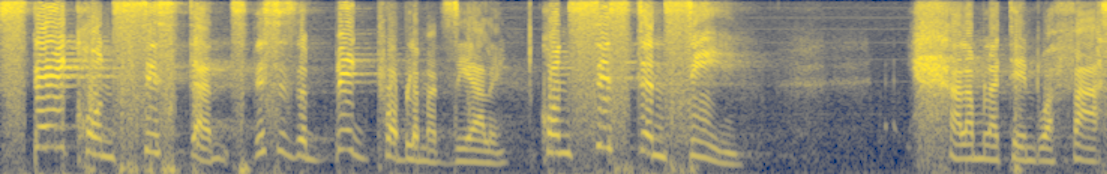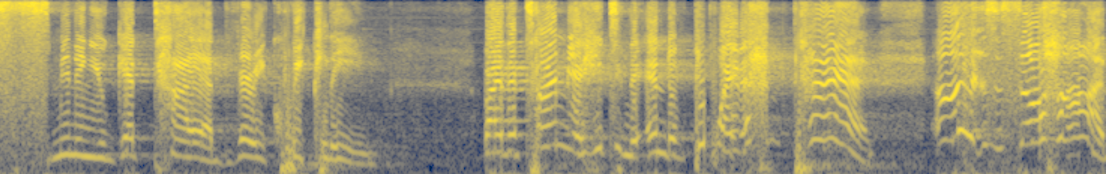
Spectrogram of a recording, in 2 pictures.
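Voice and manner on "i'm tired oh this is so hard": very high, put-on whiny woman's voice. Describing people tiring and complaining, mock-whiny female voice. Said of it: "I'm doing a, a, a female voice".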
